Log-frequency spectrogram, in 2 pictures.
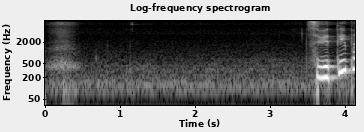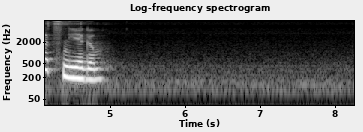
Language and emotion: Russian, neutral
